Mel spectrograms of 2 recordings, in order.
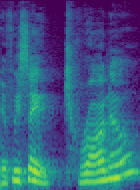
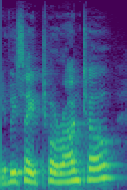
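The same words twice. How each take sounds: First: "Toronto" said as "Tronno", second t dropped; "Toronto" run together as "Tronno", rising at the end; Canadian Toronto. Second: "Toronto" said with every t, as "To-ron-to"; "Toronto" with the second t sounded clearly; outsider Toronto. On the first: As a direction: drop the second t in "Toronto" like a local. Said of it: "we're Canadian". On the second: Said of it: "you're not from anywhere near there". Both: Shown as a demonstration.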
